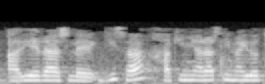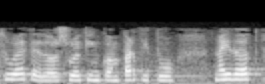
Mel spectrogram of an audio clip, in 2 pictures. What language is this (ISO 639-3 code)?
eus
